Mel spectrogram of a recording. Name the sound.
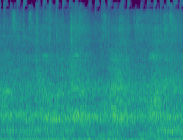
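football fans chanting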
